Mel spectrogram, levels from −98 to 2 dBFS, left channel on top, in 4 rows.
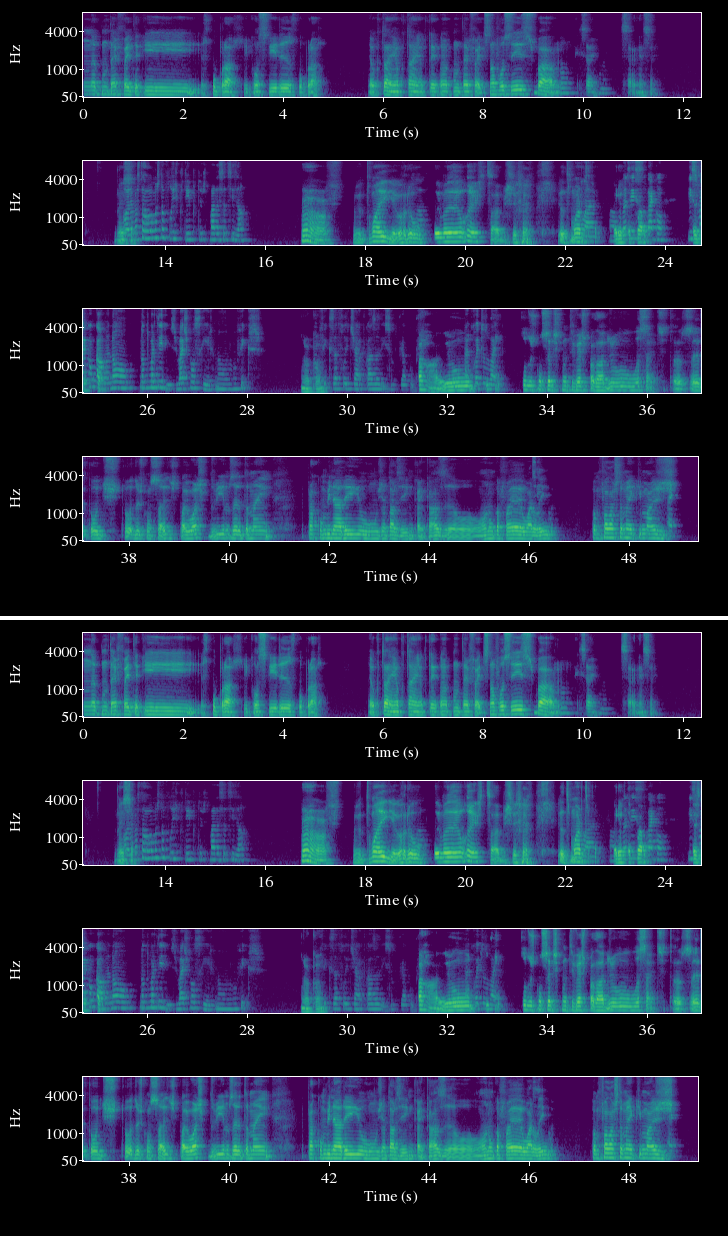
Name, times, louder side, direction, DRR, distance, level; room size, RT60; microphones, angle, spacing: voice 1, 0.0-4.7 5.7-9.5 10.1-10.3 10.8-11.3 13.0-13.3 16.7-17.4 17.8-22.4 23.0-23.2 23.4-23.6 24.5-25.1 29.1-29.5 31.4-32.5 33.5-41.1 41.6-46.5 47.3-48.9, right 2 dB, 70° right, 1.0 m, -31 dB
voice 2, 10.2-10.6 13.1-15.6 18.9-19.2 22.3-24.0 24.5-28.3 29.3-31.4 32.3-33.1 46.1-46.3 48.7-48.9, left 3 dB, 50° left, 2.1 m, -47 dB
14.0 x 9.2 x 2.7 m
head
